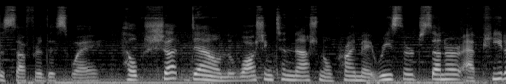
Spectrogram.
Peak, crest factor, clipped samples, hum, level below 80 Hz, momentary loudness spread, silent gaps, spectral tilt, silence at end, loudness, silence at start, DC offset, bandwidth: -10 dBFS; 14 dB; under 0.1%; none; -36 dBFS; 7 LU; none; -5 dB/octave; 0 s; -24 LUFS; 0 s; under 0.1%; 16.5 kHz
